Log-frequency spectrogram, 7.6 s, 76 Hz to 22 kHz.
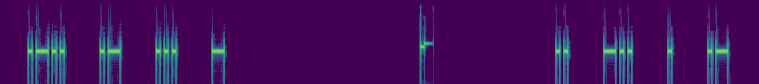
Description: Morse code, heard as a keyed tone, about 30 wpm, spaced as for 17 wpm, 700 Hz. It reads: LAST IDEA
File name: course / 30:10wpm / 108 Lesson 18f - Letter m - Words 30wpm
